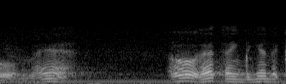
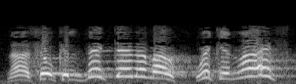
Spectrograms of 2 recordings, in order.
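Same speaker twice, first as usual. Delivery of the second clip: loud slow preaching; 12 semitones higher, 13 dB louder, slower than usual. Real, not acted. Preacher's emotional climax.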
